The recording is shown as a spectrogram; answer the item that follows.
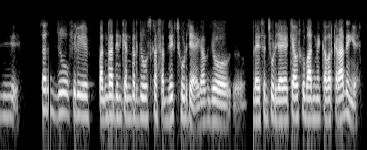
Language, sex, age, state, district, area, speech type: Urdu, male, 18-30, Uttar Pradesh, Balrampur, rural, conversation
